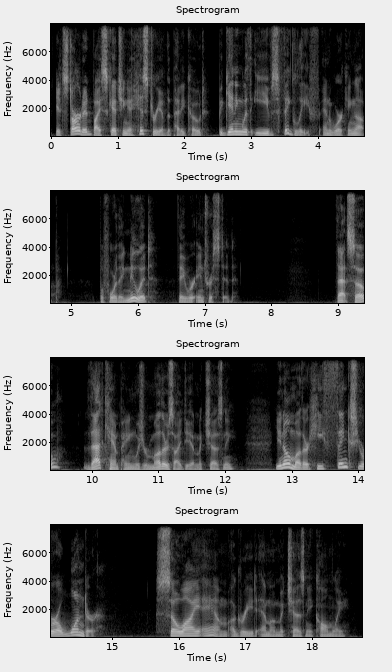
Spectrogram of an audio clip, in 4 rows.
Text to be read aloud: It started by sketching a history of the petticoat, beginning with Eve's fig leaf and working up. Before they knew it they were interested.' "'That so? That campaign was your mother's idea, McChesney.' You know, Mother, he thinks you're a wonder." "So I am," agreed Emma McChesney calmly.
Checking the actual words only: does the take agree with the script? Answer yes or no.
yes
